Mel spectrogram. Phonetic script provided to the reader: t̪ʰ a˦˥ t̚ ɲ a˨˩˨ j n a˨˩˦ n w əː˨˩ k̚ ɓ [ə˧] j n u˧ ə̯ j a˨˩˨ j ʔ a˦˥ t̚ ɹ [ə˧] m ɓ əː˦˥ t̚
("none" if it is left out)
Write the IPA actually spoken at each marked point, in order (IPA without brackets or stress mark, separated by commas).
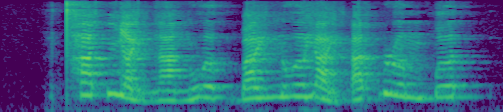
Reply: a˧, ə˧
